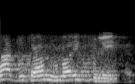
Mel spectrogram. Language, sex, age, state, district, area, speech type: Hindi, male, 45-60, Uttar Pradesh, Azamgarh, rural, conversation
